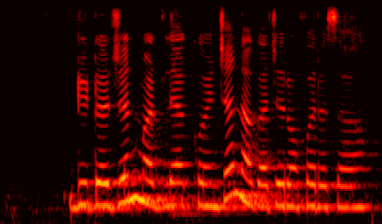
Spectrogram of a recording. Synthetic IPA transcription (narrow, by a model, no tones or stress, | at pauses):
ɖiʈəɾd͡ʑənməɽljakojɲt͡ɕjanəɡat͡ɕeɾɔ̃fəɾəsa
